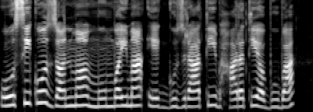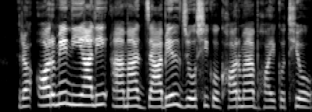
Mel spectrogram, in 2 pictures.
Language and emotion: Nepali, neutral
